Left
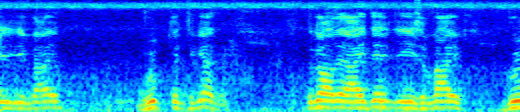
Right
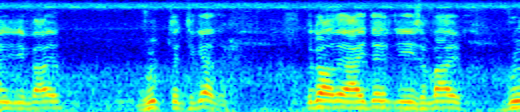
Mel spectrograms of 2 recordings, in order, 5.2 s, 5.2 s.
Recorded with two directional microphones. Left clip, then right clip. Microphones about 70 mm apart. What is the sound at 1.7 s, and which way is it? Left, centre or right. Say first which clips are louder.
Speech: right 2 dB; left.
